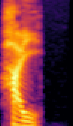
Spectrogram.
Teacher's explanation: Notice the low, level tone in the word am or to be.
